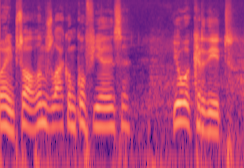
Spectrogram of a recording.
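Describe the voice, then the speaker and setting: An animated man speaks with a European Portuguese accent. His pitch is fairly high. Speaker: gaming youtuber. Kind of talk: let's play commentary.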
